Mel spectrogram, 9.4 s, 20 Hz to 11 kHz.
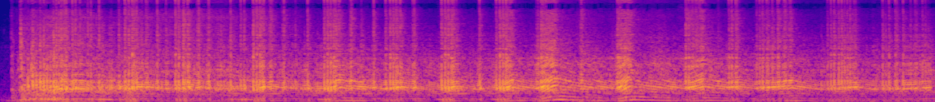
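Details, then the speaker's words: Custom Honda TRX90 with rebuilt CR85 two-stroke engine, after rejetting from 40 idle/110 main to 45 idle/130 main: crisp, even revving with quick, clean blips; jetting now much more spot on, though the head gasket blows shortly after under hard revving. "That's a lot more spot on, boys. Smell it. That's better. That's downright almost fast."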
